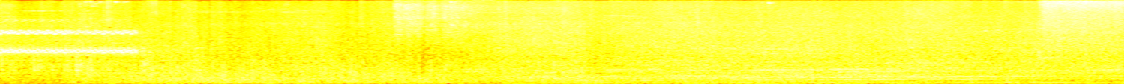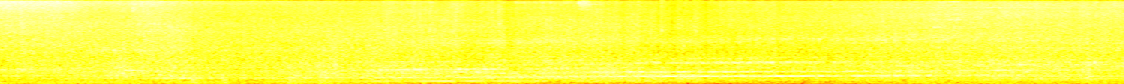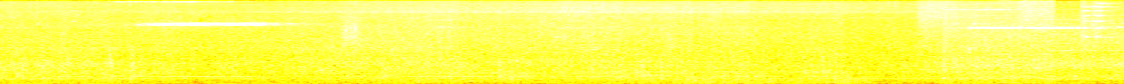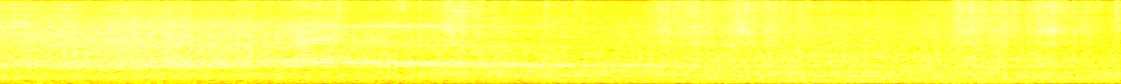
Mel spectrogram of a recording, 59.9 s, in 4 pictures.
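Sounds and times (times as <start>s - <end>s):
high-pitched wheel squeals: 0.0s - 1.9s, 31.5s - 34.1s, 42.6s - 45.5s
train wheels clattering over track: 4.4s - 23.9s, 26.7s - 32.5s, 53.6s - 59.9s.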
